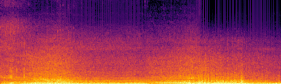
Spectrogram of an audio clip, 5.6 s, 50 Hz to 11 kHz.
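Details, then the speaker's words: 2022 Heil Sentry 15 3-ton heat pump with LG scroll compressor, starting in cool mode at 67°F: deep hum swells after startup with even airflow rush, no knocks or rattles; running normally. "Okay, this thing's actually running in cool mode. The air is warmer."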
